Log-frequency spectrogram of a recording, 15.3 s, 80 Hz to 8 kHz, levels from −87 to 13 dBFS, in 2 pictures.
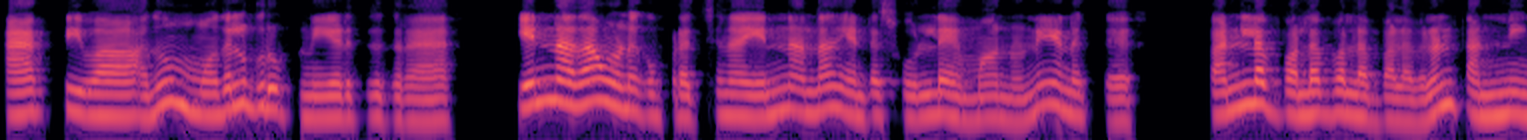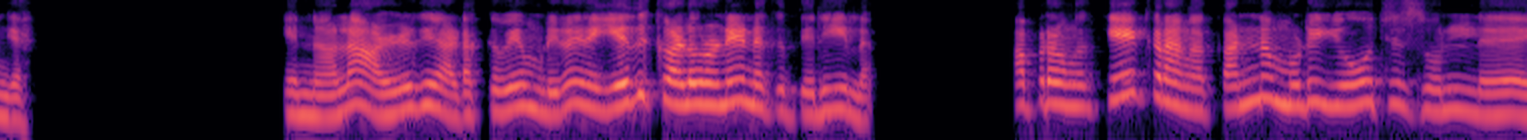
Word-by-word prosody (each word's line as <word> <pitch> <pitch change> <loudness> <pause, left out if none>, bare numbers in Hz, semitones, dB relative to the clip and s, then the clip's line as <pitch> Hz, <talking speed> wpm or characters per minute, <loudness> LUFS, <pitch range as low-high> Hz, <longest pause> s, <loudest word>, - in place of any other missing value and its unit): ஆக்டிவா, 200 -2 -3
அதுவும் 255 +5 -3
முதல் 225 +8 -2
குரூப் 215 -6 -5
நீ 170 - -2
எடுத்துருக்கிற. 170 -2 -9 0.6
என்னதான் 280 0 +3
உனக்கு 210 -6 -4
பிரச்சனை? 180 +2 -6
என்னன்னு 210 +1 -3
தான் 230 -1 -3
என்ட்ட 185 0 -6
சொல்லேம்மான்னோன்னே 170 +2 -4
எனக்கு 180 -5 -9 0.5
கண்ல 235 +7 +1 0.2
பள 190 0 -1
பள 190 -2 -2
பள 160 - -5
பளனு 210 - -3
தண்ணிங்க. 180 -1 -3 1.4
என்னால 180 +2 -2
அழுகைய 230 +7 +1
அடக்கவே 190 +4 -2
முடியல. 220 +5 0
நான் 230 0 +5
எதுக்கு 325 +3 0
அழுவுறேன்னே 260 +2 +7
எனக்கு 215 -4 -2
தெரியல. 205 -2 -3 0.8
அப்புறம் 270 +1 0
அவங்க 245 -1 -3
கேட்குறாங்க 325 - +7
"கண்ண 270 +7 +1
மூடி 255 +3 0
யோசிச்சு 270 +1 -3
சொல்லு. 210 -3 -4
210 Hz, 140 wpm, -23 LUFS, 185-255 Hz, 1.4 s, அழுவுறேன்னே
